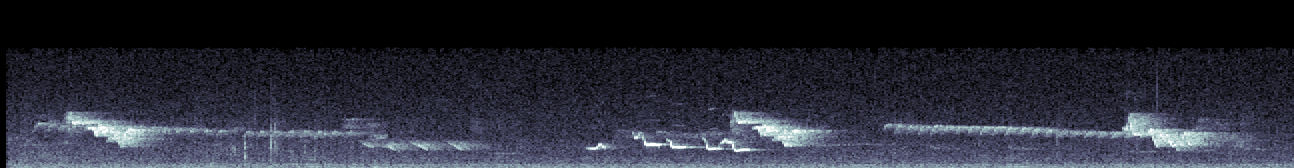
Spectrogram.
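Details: Rose-throated tanager: high, thin whistled notes with a buzzy, stepped series sliding downward, then a short burst of sharp chips and a long, even whistle ending in a rising flourish, over quiet background hiss.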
